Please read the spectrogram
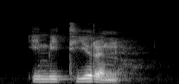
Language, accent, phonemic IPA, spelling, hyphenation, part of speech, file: German, Austria, /emɪˈtiːʁən/, emittieren, emit‧tie‧ren, verb, De-at-emittieren.ogg
- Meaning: 1. to emit; send out; give off 2. to issue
